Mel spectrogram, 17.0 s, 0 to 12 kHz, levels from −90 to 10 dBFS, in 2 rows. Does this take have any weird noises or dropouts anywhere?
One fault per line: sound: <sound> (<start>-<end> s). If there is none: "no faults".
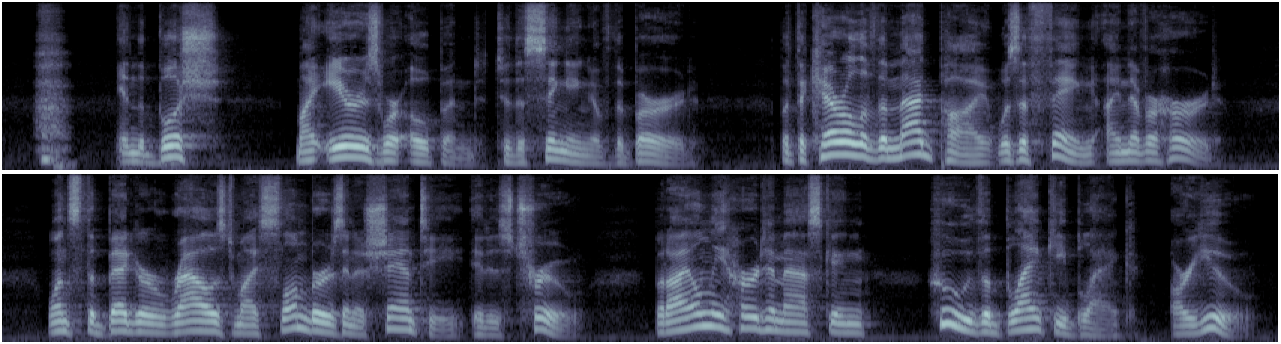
sound: breath (0.2-0.5 s)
